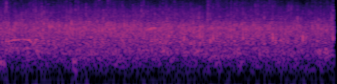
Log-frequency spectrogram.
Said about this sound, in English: Clap for the word of God. There you go.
